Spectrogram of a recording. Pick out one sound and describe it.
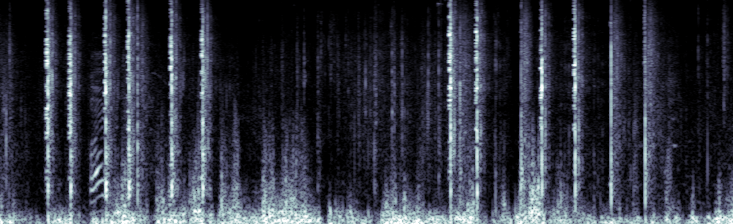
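Pistol shots crack in quick bursts outdoors.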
